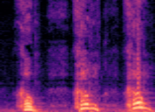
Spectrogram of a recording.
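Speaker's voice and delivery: high, frightened cries; panicked refusal. A narrator's reading. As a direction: plead in panic, voice leaping up. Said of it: "Hồng xua tay". (hoảng sợ kêu lên, giọng cao vút)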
